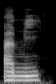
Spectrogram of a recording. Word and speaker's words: amis: Plural form, you add this S, but it's ami as well.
